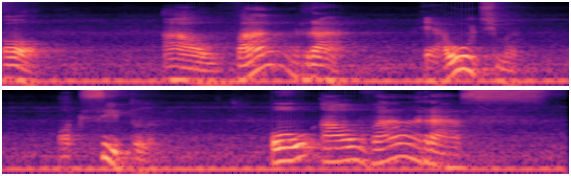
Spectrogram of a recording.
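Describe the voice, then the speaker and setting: A Brazilian man teaching a video lesson to sixth graders, checking in with the class as he explains and stretching out words to spell them slowly. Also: on the high side, a little mellow, a little hiss or hum. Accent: Brazilian Portuguese.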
